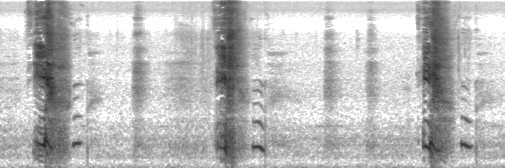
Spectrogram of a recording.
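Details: Three big, wet, explosive sneezes about three seconds apart, each followed by a short breathy after-sound: repeated sneezing.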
